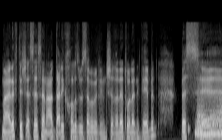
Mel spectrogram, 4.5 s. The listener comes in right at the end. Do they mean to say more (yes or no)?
no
